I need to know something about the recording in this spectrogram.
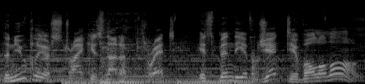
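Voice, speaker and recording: A man's voice: a little high, very animated, normal speed, over loud music. An actor playing a mysterious male informant who explains in an urgent, cryptic way, in a video game. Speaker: secret informant. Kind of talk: video game radio call acting.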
